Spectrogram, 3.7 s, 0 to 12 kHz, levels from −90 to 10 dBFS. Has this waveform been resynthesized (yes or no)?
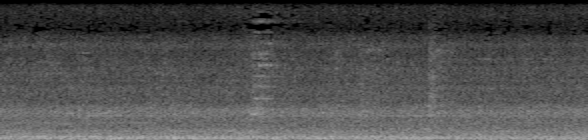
no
